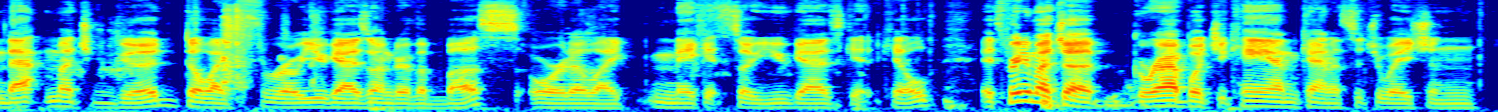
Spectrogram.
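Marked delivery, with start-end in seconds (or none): none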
